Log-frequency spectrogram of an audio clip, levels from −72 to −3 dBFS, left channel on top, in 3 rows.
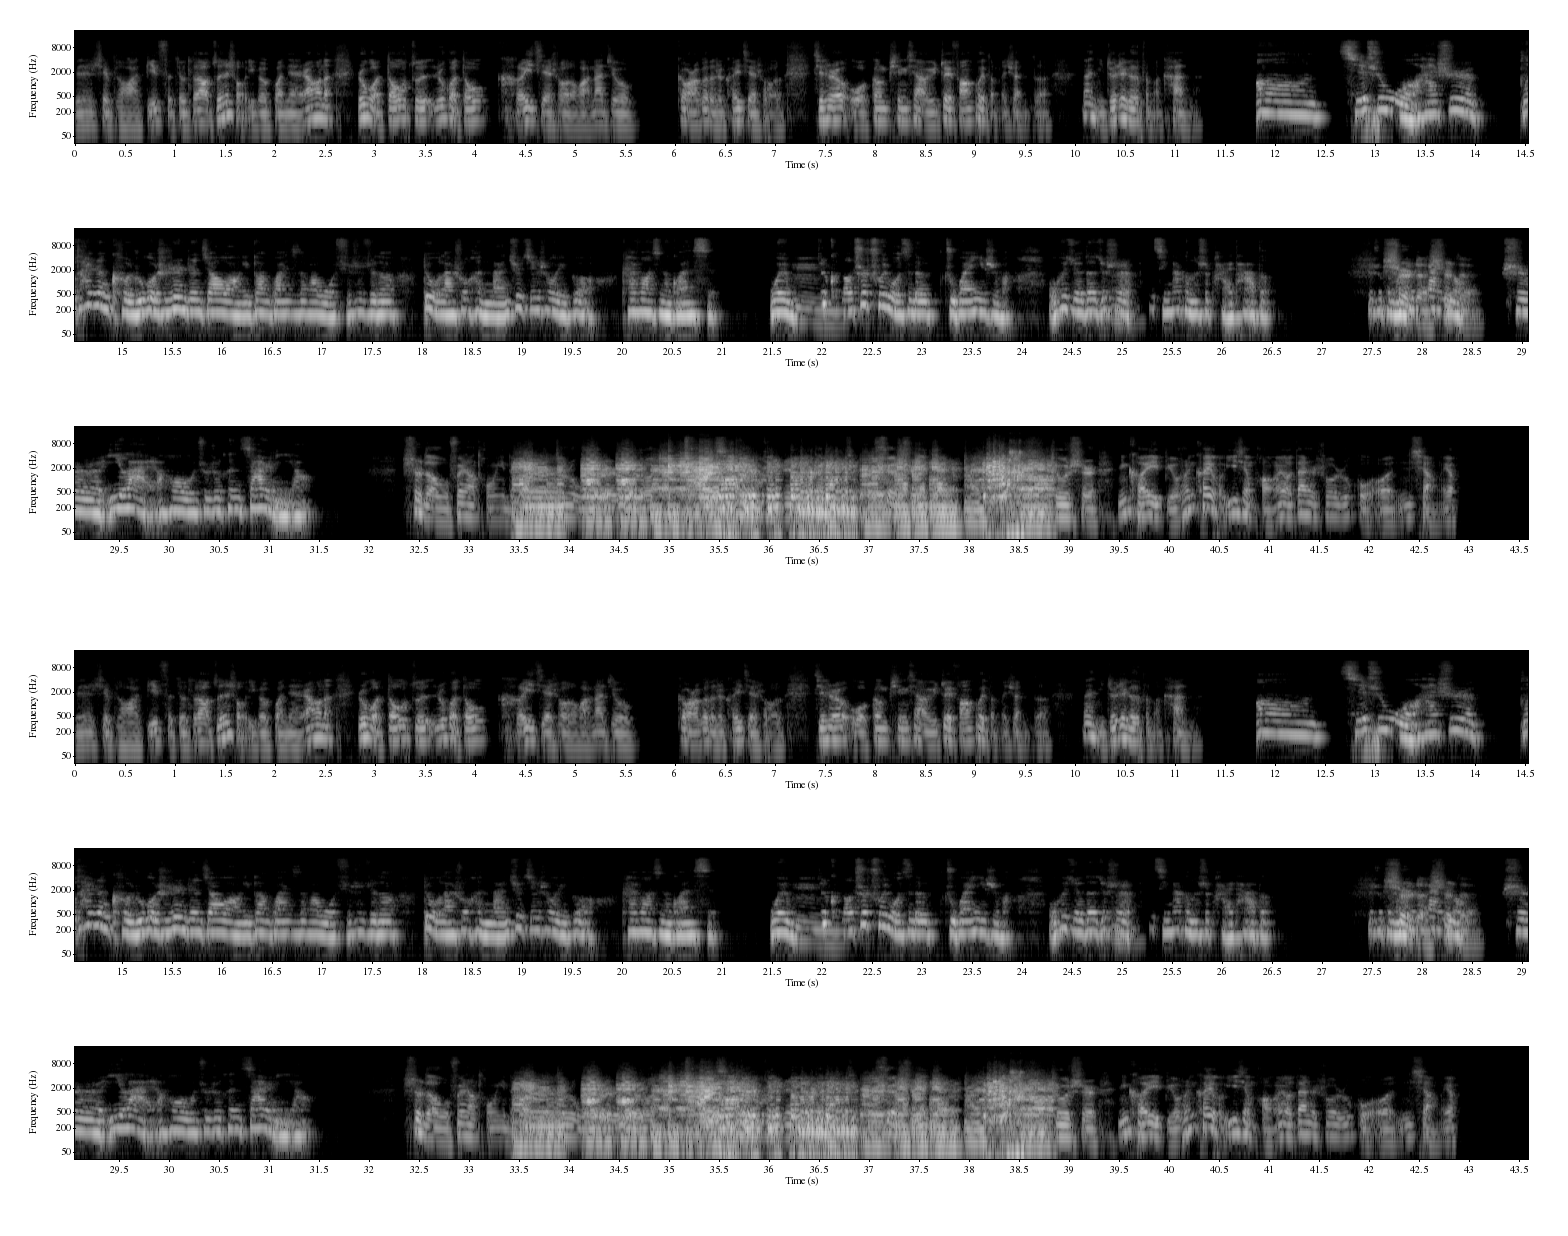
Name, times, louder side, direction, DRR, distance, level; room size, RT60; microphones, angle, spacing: voice 1, 0.0-5.6 6.0-11.2 12.9-13.0 21.7-22.1 24.9-25.1 27.3-28.5 32.1-42.8, left 1 dB, 75° left, 0.9 m, -36 dB
voice 2, 11.8-14.1 14.5-21.0 21.5-26.5 27.5-28.5 28.8-31.4, left 3 dB, 30° left, 0.3 m, -32 dB
sound 1, 33.4-38.9, left 2 dB, 50° left, 0.8 m, -25 dB
2.9 x 2.2 x 2.4 m
head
